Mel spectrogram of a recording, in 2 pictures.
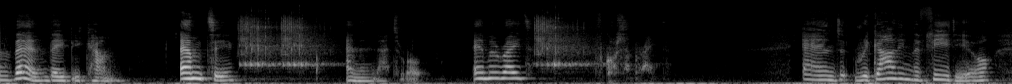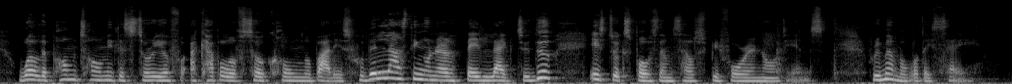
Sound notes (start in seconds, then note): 2.4 frog croaks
